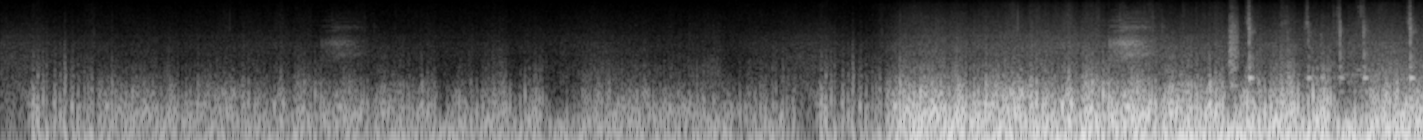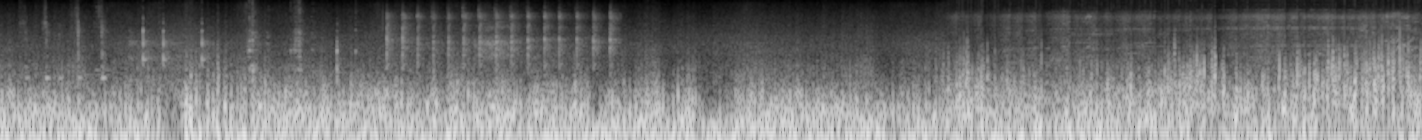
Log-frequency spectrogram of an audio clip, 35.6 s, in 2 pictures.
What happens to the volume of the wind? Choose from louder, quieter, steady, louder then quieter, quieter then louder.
louder.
